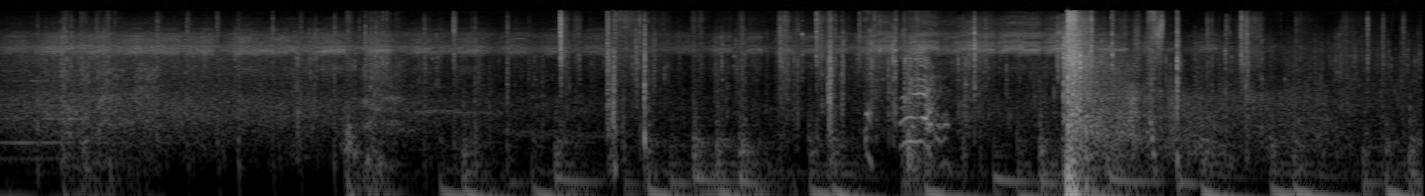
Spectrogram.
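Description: Footsteps thud on stone steps.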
